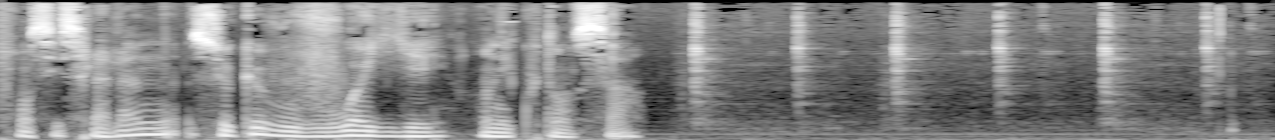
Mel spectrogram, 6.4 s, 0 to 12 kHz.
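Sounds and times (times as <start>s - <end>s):
faint low hum: 0.0s - 6.3s
speech: 0.1s - 3.3s
pendulum clock ticking: 2.6s - 6.3s.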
